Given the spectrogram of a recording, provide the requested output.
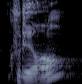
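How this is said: It sounds curious.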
